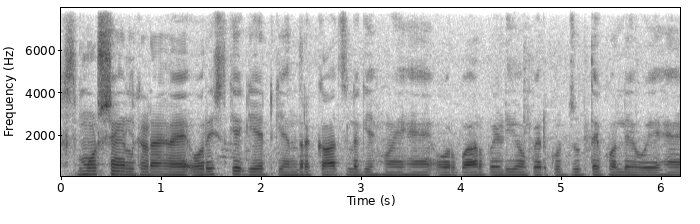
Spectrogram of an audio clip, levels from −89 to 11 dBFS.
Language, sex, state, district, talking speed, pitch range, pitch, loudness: Hindi, male, Rajasthan, Bikaner, 205 wpm, 125-135 Hz, 130 Hz, -16 LUFS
